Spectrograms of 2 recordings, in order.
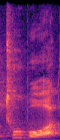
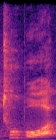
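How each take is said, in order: First: The second syllable is pronounced bo. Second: The second syllable is pronounced bo.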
